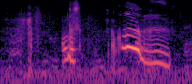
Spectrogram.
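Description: A baby vocalizing: a short high coo just under a second in, then a louder, high squeal that slides down in pitch near the end.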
